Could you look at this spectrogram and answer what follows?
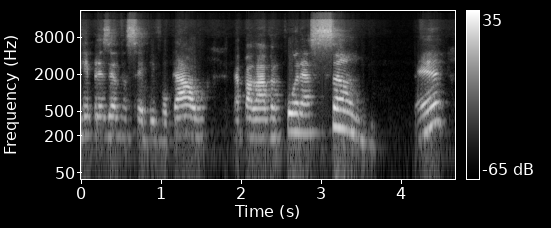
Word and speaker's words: coração: Depois a gente tem a letra O, que também representa a semivogal, a palavra coração, né? Coração é terminado com O, mas o som do O é o som de U.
